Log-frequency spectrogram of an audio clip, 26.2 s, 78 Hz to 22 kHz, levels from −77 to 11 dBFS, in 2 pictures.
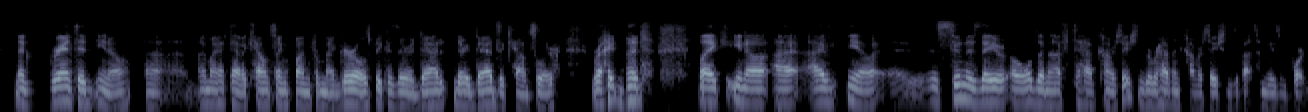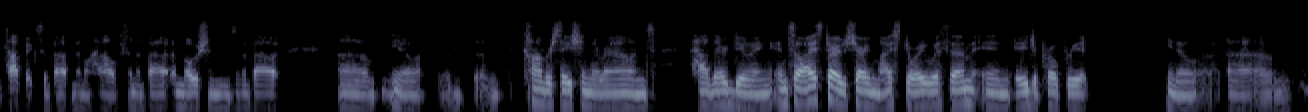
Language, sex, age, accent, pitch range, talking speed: English, male, 30-49, American, 105-130 Hz, 190 wpm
